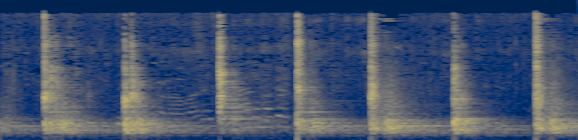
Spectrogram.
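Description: A hammer strikes hard iron seven times at an even, unhurried pace. Each sharp, loud blow rings briefly before the next, with faint voices in the background.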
